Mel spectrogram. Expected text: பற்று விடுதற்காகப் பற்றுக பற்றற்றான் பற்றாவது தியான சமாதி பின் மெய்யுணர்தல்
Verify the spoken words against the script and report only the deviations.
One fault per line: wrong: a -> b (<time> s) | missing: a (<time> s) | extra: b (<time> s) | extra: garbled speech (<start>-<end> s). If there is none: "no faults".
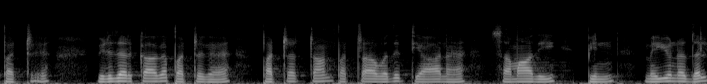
no faults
